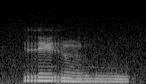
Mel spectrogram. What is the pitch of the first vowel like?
high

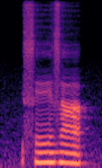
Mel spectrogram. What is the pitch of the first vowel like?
low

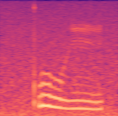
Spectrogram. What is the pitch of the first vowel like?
falling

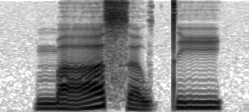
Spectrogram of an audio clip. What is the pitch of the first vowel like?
rising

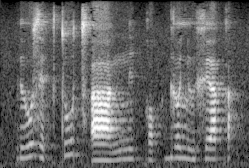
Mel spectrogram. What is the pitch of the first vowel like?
rising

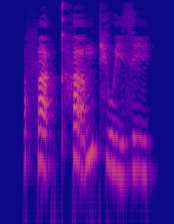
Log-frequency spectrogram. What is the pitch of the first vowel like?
low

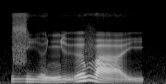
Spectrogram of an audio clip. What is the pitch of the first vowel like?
low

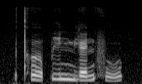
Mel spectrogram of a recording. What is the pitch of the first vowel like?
low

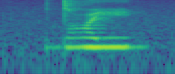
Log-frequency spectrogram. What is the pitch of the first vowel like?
high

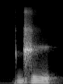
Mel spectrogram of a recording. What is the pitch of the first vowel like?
low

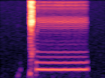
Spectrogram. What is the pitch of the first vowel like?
high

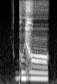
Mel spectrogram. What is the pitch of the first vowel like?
high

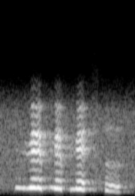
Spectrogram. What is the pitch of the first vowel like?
high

